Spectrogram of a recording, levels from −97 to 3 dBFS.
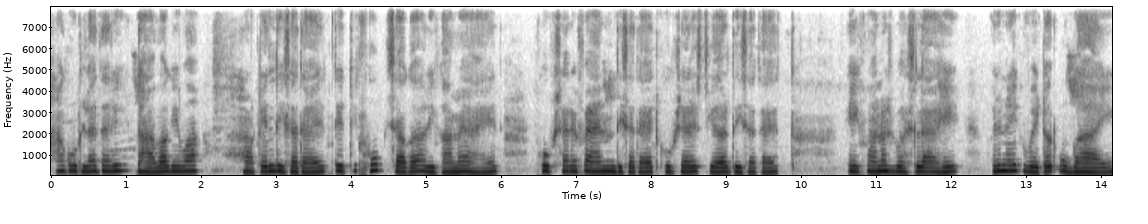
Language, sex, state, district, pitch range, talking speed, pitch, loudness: Marathi, female, Maharashtra, Sindhudurg, 225-245 Hz, 135 wpm, 235 Hz, -15 LUFS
